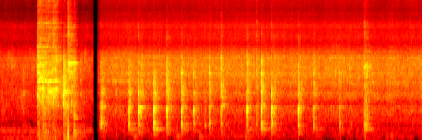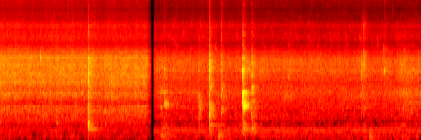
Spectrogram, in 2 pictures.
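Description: Chopped onions sizzling as they fry in oil in a pan. The sizzle is loudest just after they go into the hot oil. A metal spatula scrapes and knocks against the pan about three times a second as they are stirred, and the knocks become sparse in the second half.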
